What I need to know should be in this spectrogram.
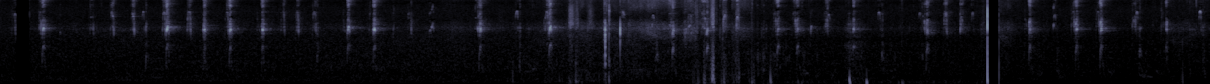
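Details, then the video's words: Red squirrels on Mt Washington, New Hampshire: a run of sharp, high, clicking chirps, repeated roughly every half second, with denser rattling bursts in the middle and a few louder snaps near the end. "Red Squirrels"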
